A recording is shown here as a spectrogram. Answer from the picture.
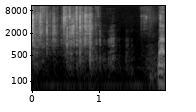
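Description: Crinkling and rustling of something being handled, a quick run of crackles for about the first second. A man's voice starts near the end.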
